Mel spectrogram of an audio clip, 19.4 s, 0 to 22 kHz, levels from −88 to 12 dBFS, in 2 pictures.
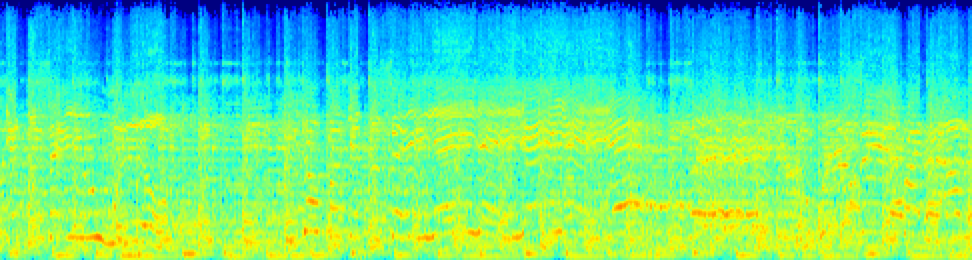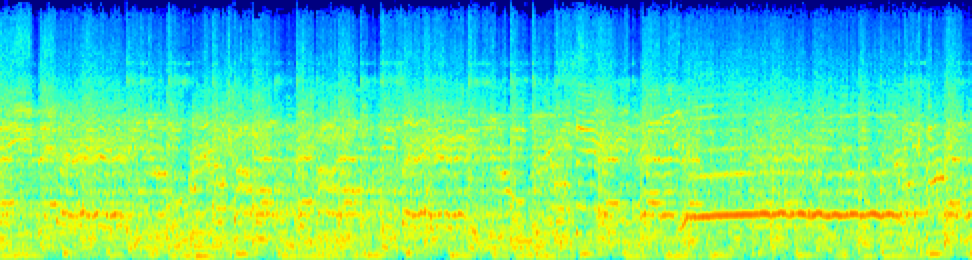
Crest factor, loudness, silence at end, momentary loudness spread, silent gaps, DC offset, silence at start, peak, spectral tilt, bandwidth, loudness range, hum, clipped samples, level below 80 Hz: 12 dB; -14 LUFS; 0 s; 3 LU; none; under 0.1%; 0 s; -4 dBFS; -3.5 dB/octave; over 20 kHz; 3 LU; none; under 0.1%; -34 dBFS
